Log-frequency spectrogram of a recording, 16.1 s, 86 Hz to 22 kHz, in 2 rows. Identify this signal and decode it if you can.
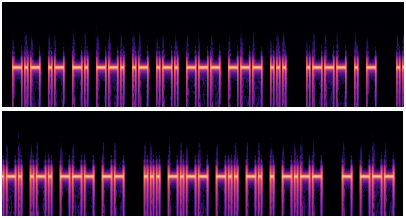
Morse code, heard as a keyed tone, about 20 wpm, 700 Hz. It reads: KANGAROOS JET FROM SYDNEY TO
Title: Pangram Challenge v2 - 20wpm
